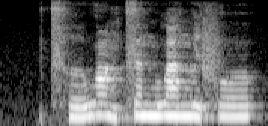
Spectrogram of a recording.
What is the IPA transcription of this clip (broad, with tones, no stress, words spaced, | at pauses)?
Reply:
t͡sʰɹ̩˧˥wɑ˥˩ŋt͡sə˥n wa˥nli˨fo˥ʊ̯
